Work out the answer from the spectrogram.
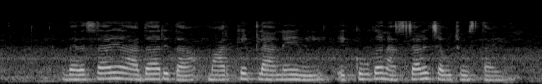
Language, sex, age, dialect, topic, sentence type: Telugu, female, 25-30, Utterandhra, banking, statement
